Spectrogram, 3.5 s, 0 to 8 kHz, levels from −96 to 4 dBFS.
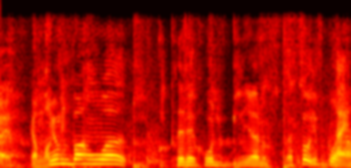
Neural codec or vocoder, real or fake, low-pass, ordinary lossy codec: codec, 16 kHz, 4 kbps, X-Codec, HuBERT features, trained on LibriSpeech; fake; 7.2 kHz; none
